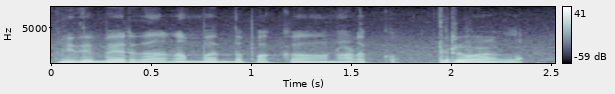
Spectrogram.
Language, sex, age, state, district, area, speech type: Tamil, male, 18-30, Tamil Nadu, Tiruvannamalai, urban, spontaneous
